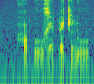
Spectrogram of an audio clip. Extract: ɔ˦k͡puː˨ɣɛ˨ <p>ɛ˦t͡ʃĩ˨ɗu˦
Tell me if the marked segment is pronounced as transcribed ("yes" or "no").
yes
